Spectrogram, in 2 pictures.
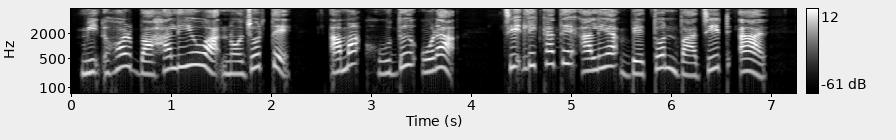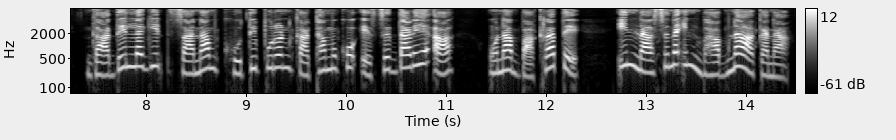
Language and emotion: Santali, fearful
